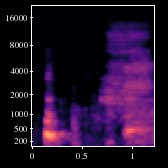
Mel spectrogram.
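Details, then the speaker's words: Single loud, sharp adult sneeze from the speaker's father upstairs, heard at a distance during a group discussion. "dad's upstairs and he has a really loud sneeze so you can hear it from like outside even it's like somebody sitting next to me just sneezed"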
